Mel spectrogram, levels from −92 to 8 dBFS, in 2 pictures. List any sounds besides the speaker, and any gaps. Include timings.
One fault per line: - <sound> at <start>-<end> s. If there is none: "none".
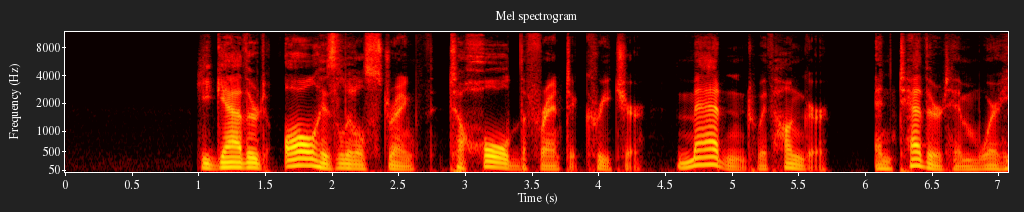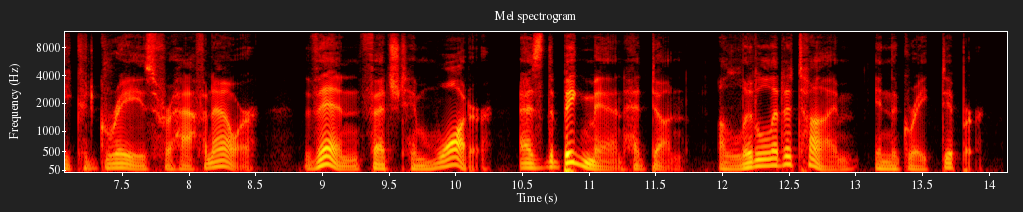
none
